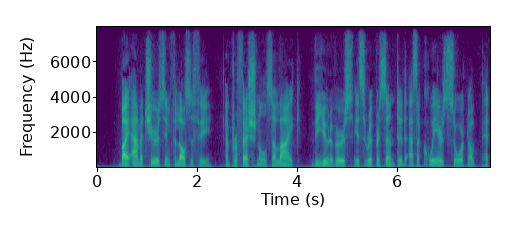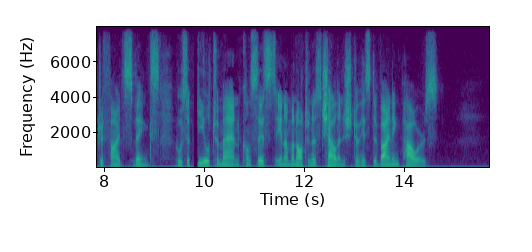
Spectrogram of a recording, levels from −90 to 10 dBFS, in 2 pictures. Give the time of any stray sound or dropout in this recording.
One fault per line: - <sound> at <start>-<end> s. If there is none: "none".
- dropout at 9.8-9.9 s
